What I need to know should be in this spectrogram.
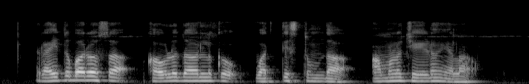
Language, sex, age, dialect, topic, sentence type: Telugu, male, 18-24, Utterandhra, agriculture, question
